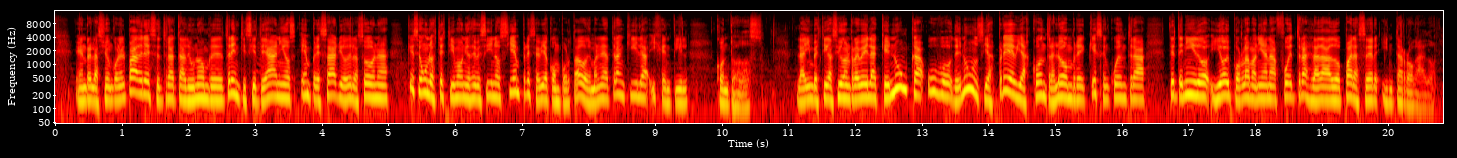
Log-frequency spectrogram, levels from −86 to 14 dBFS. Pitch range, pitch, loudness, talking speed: 150-190 Hz, 165 Hz, -23 LUFS, 170 wpm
